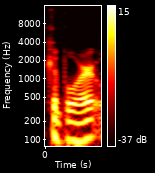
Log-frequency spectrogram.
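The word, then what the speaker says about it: Gábor: to come and you say his name is kabor which happens to be the name of at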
